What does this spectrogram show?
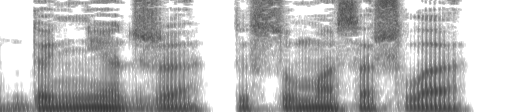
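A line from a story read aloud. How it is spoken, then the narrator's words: Surprised mumbling. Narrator (Russian): удивился, забормотал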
